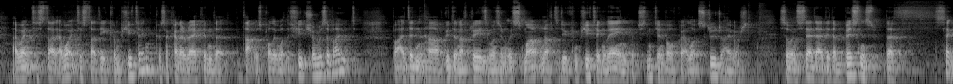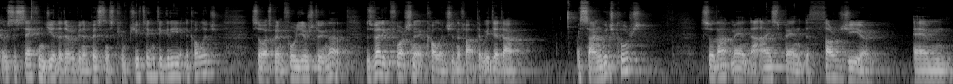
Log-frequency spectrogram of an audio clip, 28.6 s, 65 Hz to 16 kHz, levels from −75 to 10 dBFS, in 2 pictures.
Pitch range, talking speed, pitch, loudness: 85-125 Hz, 220 wpm, 100 Hz, -20 LUFS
